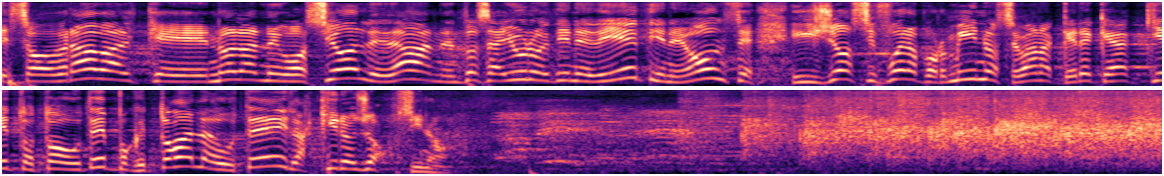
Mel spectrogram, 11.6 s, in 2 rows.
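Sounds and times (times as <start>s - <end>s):
speech: 0.0s - 8.6s
hesitant audience applause: 9.2s - 11.5s.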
